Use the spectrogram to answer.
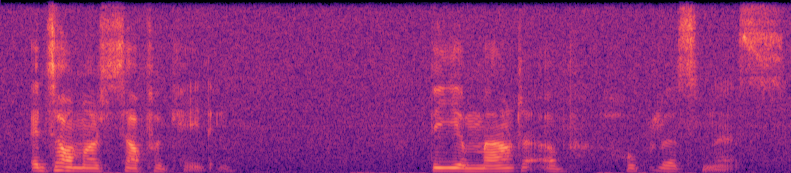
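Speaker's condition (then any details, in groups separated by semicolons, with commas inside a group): Cerebral palsy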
